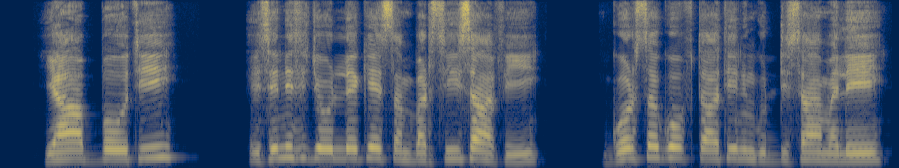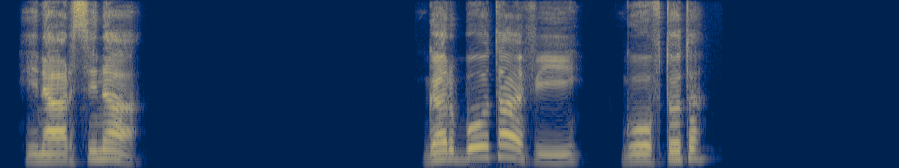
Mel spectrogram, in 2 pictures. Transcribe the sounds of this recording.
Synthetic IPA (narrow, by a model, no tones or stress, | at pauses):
jaːɐbːo̞ːt̪iː | ɪsɪnɪsɪd͡ʒo̞ːlːe̞ːk̬e̞ːsːɐnbɐɾsiːs̬aːfɪ | ɡɔɾsɐɡo̞ːft̪aːt̪iːnŋɡʊd̪ːɪsaːmɐle̞ː | hɪnaːɾsɪnaː | ɡɐɾbo̞ːt̪aːfɪ | ɡo̞ːft̪ɔt̪ɐ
